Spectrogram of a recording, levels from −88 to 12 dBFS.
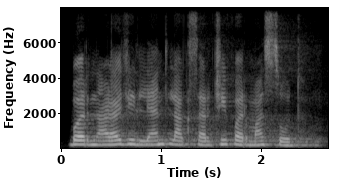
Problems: background sounds at intervals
